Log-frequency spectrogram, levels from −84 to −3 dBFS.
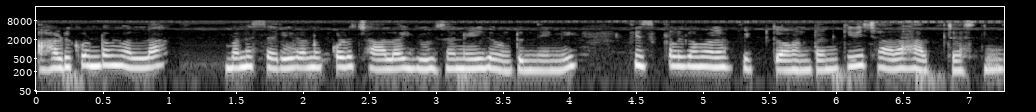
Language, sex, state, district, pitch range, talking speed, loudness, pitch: Telugu, female, Andhra Pradesh, Krishna, 240-285 Hz, 155 wpm, -15 LUFS, 260 Hz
